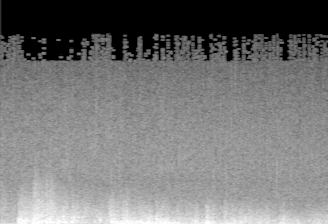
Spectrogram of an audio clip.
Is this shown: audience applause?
no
